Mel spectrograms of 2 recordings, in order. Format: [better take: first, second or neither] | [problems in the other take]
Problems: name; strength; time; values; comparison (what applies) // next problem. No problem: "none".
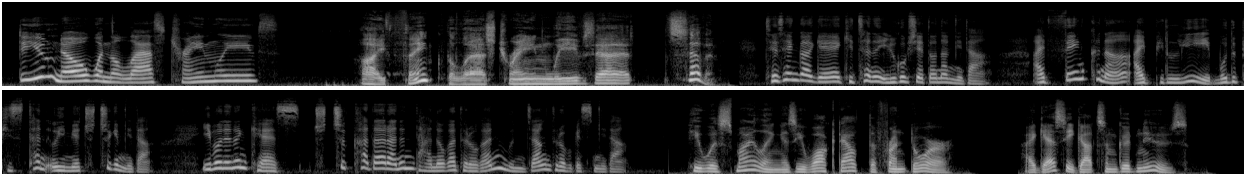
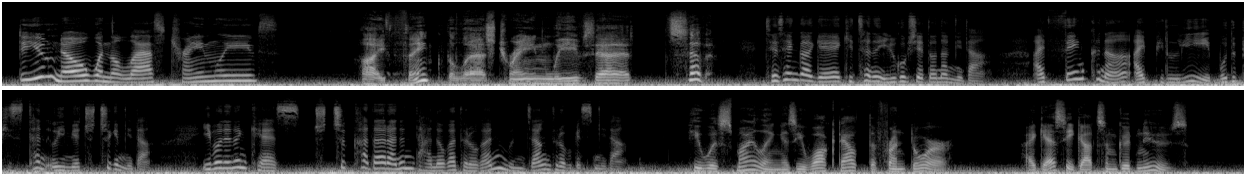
first | low rumble; noticeable; throughout; 20 dB below the speech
